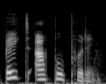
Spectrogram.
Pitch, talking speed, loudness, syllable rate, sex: 215 Hz, 170 wpm, -19 LUFS, 6.5 syllables/s, female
